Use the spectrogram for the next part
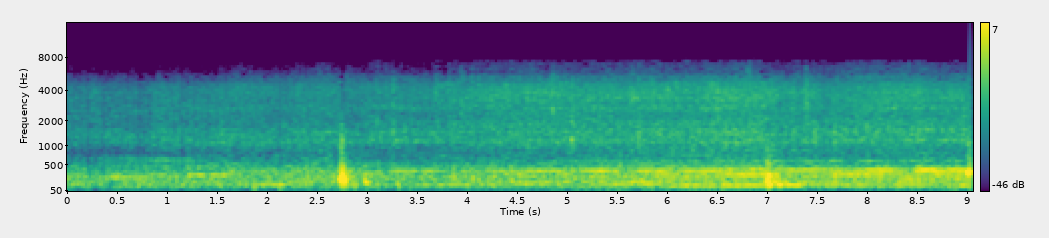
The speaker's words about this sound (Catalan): El cotxe s'enfila amb esforç per l'empedrat dels carrerons tortuosos i solitaris que ens porten fins a la plaça de l'Ajuntament, al capdamunt del poble.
